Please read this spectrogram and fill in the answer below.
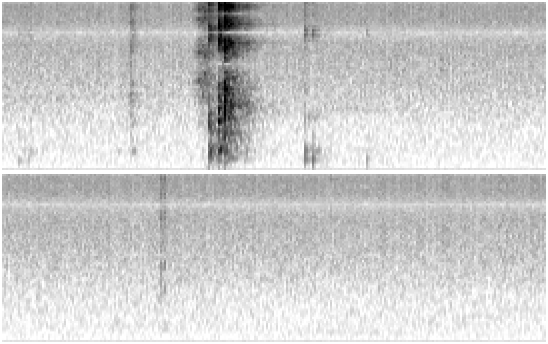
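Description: A metal can of tung oil finish pried open with a flathead screwdriver: one sharp metallic pop as the lid comes free, then a couple of faint clicks, over a steady hiss.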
